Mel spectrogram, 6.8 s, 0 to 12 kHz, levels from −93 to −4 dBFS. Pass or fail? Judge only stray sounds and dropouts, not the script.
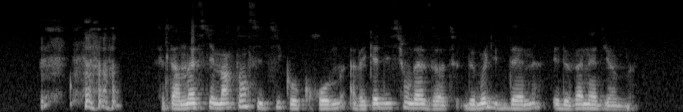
fail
